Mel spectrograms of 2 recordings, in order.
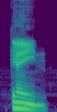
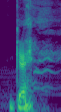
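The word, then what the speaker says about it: Gane: And he pointed out in the Gan fight, or Gan, you know who I mean. What is wrong with me today, mate? What is going on? Gain.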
